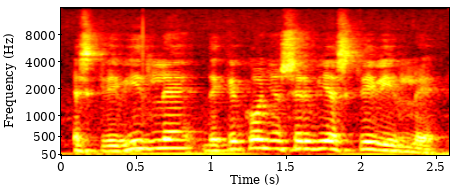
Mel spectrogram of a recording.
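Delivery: high, incredulous angry retort; scornful shout. A narrator's reading. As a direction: question it in outraged disbelief. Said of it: "Y padre gritó".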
